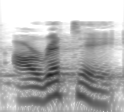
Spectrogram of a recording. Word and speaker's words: arete: This word virtue, the Greek word arete, A-R-E-T-E, arete, the last E is a long E,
